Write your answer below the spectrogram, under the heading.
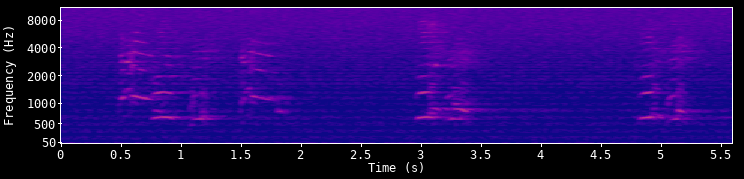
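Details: Sunset chorus of whooper swans on the Lake Saimaa shore in Finland: loud, ringing double honks arrive in clusters about every two seconds, with quiet pauses between.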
